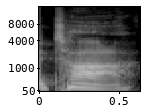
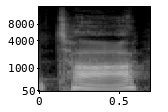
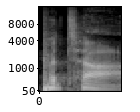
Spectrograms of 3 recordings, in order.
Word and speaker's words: Ptah: Let's go over to Ta. There's really only a couple things to say about... I think the P is silent, right? Yeah. Okay. One YouTube video was saying Ptah, and I was like, I don't think that's right.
